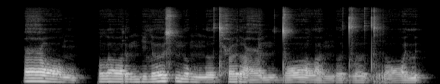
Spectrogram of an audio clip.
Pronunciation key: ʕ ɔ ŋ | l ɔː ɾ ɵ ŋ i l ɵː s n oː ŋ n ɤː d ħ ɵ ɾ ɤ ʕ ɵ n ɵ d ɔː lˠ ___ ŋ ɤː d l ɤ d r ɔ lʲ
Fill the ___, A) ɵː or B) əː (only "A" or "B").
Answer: B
